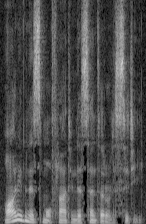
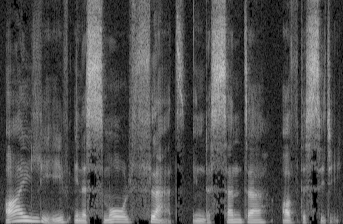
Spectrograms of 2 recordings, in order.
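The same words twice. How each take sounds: First: It is read at normal speed. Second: It is read slowly and carefully.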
